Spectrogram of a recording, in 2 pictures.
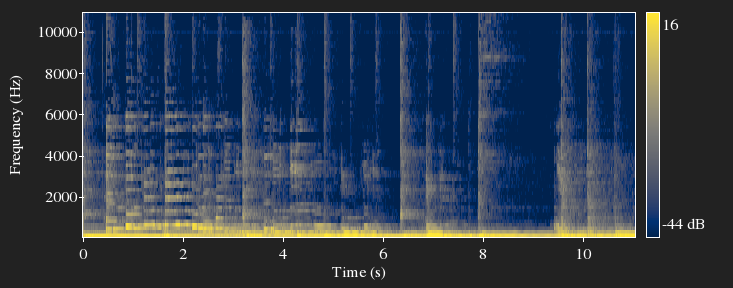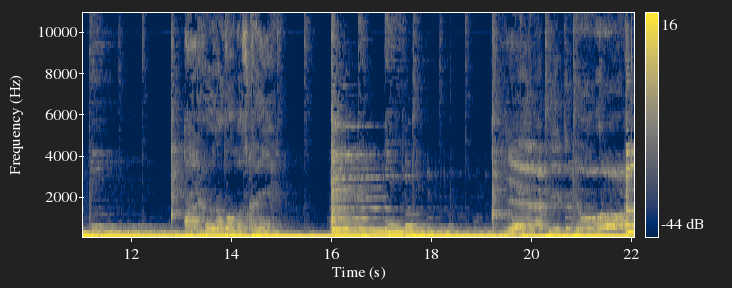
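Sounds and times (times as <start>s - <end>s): blues music over loudspeakers: 0.0s - 22.0s
plucked guitar melody: 0.0s - 22.0s
sustained bass line: 0.0s - 22.0s.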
